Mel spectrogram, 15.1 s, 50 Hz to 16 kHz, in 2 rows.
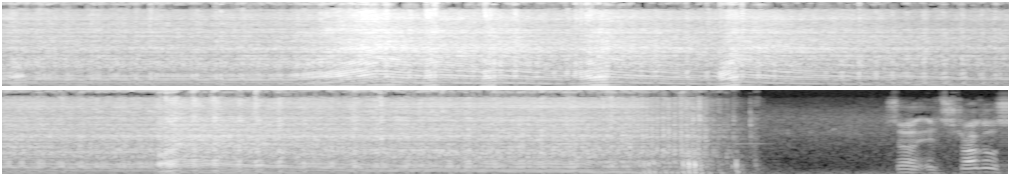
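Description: A 1998 Kawasaki KX125 two-stroke dirt bike engine runs rough and struggles to idle, with loud, buzzing revs that rise and fall before it dies away near the end.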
